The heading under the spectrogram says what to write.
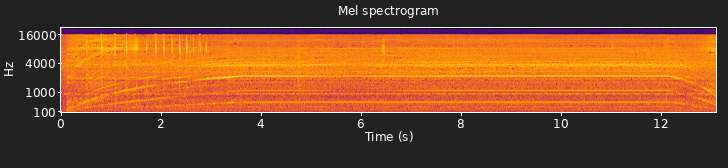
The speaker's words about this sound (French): Ce qu'on vient d'entendre là, c'est le bruit des moteurs de mouvement du télescope. On a successivement entendu le moteur de déclinaison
